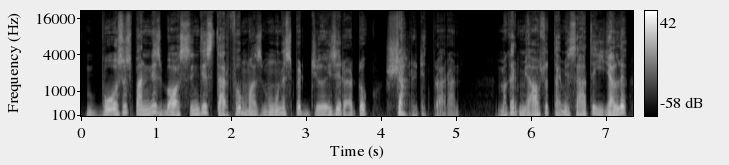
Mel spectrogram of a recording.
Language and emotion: Kashmiri, surprised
